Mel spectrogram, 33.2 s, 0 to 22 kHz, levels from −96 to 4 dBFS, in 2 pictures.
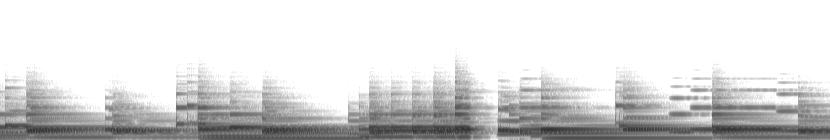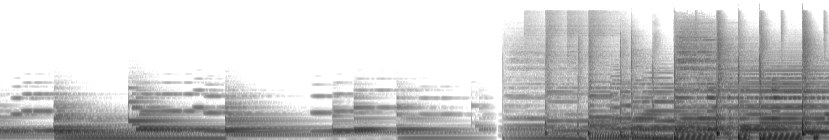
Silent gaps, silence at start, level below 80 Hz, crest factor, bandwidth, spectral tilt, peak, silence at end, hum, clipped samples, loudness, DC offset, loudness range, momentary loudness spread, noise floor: none; 0 s; -30 dBFS; 22 dB; 15.5 kHz; -7 dB/octave; 0 dBFS; 0 s; none; under 0.1%; -23 LUFS; under 0.1%; 12 LU; 17 LU; -50 dBFS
